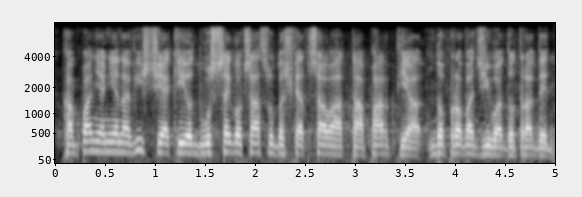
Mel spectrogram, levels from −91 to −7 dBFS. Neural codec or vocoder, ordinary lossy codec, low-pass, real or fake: codec, 16 kHz, 4.8 kbps, FACodec; none; 7.2 kHz; fake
